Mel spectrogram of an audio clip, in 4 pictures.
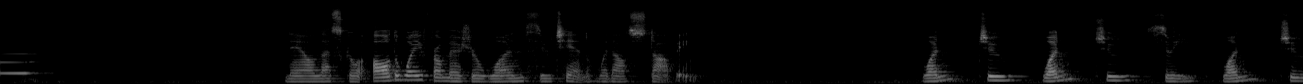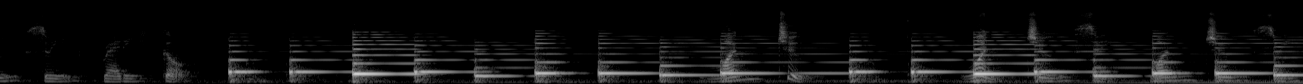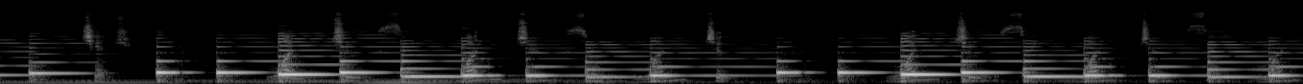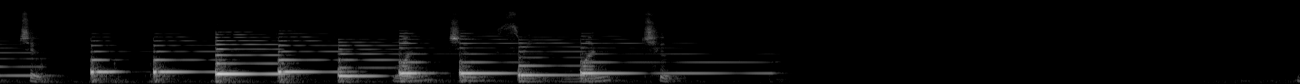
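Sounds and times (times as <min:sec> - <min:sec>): slow piano notes: 0:00.0 - 0:00.5, 0:15.3 - 0:46.9.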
